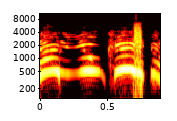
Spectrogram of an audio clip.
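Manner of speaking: put-on very high-pitched, tiny little kid voice. Retelling falling over and his son checking on him, imitating his son's little voice. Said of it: "my son had that little voice".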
